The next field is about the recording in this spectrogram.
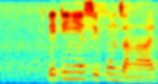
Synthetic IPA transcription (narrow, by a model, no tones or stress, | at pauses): letʼiɲɛsifund͡zʱaŋaː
